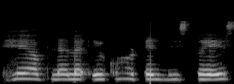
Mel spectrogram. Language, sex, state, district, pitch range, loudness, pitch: Marathi, female, Maharashtra, Dhule, 230-245 Hz, -25 LUFS, 235 Hz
